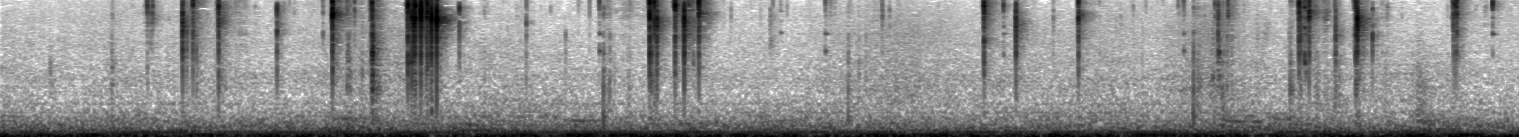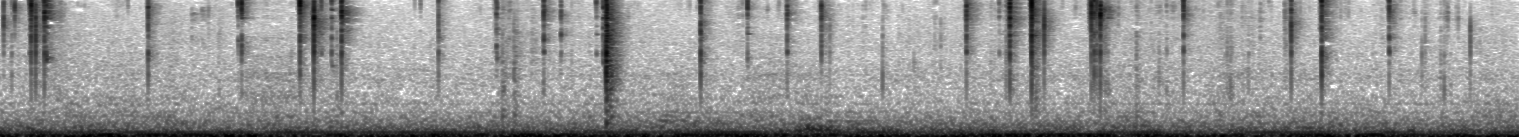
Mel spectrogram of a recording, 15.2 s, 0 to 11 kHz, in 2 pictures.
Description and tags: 5-wood fire
wood fire sound
fire, flame, wood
